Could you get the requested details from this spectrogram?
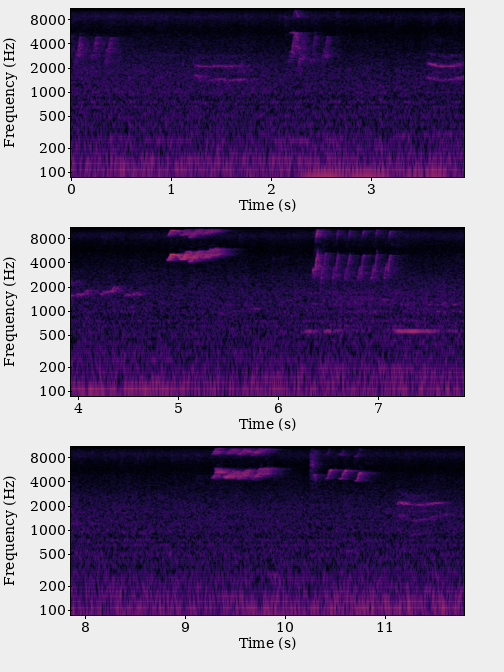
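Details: Oriental magpie-robin (kacer) replying at once to a sound it hears: scattered bursts of sharp, high chirps and short whistled notes at irregular intervals, with quiet gaps and a low background hum between them.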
